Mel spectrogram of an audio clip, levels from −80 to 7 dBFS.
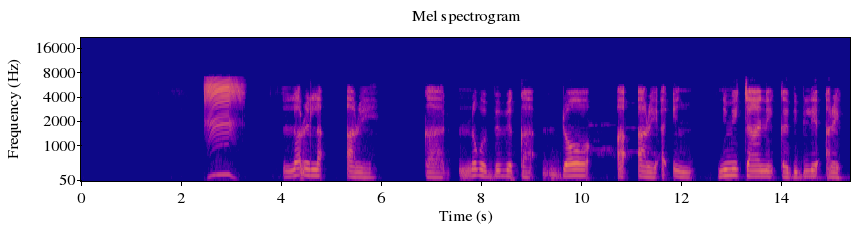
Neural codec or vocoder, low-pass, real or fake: none; 7.2 kHz; real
